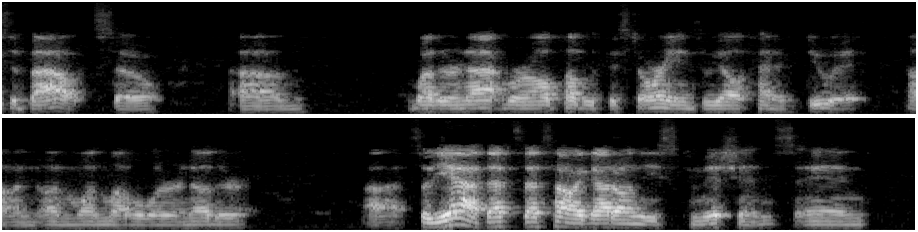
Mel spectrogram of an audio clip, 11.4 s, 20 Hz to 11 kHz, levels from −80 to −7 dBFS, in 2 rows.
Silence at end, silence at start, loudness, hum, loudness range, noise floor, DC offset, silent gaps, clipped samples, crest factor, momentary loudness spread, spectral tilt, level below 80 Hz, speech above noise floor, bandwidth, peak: 0.35 s; 0 s; -27 LUFS; none; 9 LU; -71 dBFS; under 0.1%; none; under 0.1%; 22 dB; 16 LU; -5 dB/octave; -68 dBFS; 45 dB; 10.5 kHz; -6 dBFS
